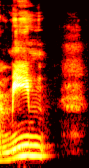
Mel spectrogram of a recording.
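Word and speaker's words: ميم: and a tongue letter the letter meme on the left hand side is a letter that is pronounced from the lips it is a consonant and it is identical to the letter M in the English language Mary Mike Master monkey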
